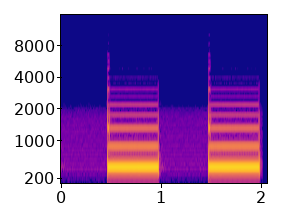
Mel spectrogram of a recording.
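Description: Telephone busy tone after a call is hung up: a steady pitched beep about half a second long, repeating once a second, heard twice.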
